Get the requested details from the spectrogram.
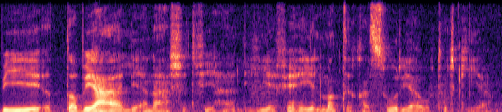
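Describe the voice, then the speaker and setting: With an Arabic accent, a man speaks in a very deep, low pitch at a fairly slow pace, with fairly even intonation, hardly any pauses and big swings in loudness. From Syria. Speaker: film director. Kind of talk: Q&A interview. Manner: halting.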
